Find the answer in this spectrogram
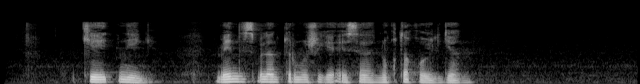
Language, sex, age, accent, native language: Uzbek, male, 18-24, Toshkent shahri, Uzbek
